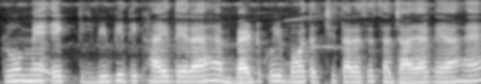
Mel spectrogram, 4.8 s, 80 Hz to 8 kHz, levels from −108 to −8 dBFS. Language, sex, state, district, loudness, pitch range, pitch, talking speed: Hindi, female, Bihar, Purnia, -16 LUFS, 170-190 Hz, 180 Hz, 235 wpm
